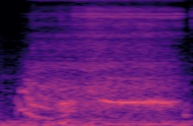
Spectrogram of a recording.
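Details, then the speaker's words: Girl with a cold snoring while asleep, with a brief rough, rattling sleep breath and a thin whistling tone through a congested nose. "ಅವಳಿಗೆ ನೆಗಡಿ ಆಗಿತ್ತು ಅದಕ್ಕೋಸ್ಕರ ಅವಳು sound ಉಂಡಆಗ್ತಾ ಇದೆ ಗೊರಕೆ ಹೊಡಿತಿದ್ದಾಳೆ ಅವಳು ಅವಳದೇ sound ಜಾಸ್ತಿ ಕೇಳಿಸ್ತಾ ಇದೆ"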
